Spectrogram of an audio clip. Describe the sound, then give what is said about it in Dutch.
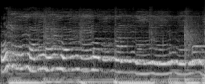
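A dog vocalizes in drawn-out, whining, howl-like tones that rise and fall continuously for about two seconds, fairly loud, with no talking. “Hond? Hond, is dat, je, is dat je definitieve antwoord? Ja. Dat is correct.”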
